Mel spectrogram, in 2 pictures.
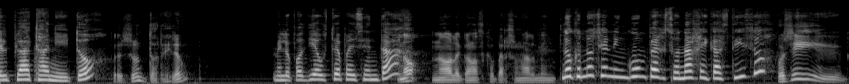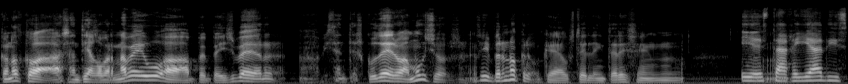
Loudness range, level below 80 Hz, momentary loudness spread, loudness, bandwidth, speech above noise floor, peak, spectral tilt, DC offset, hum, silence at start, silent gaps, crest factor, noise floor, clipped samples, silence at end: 6 LU; -60 dBFS; 14 LU; -23 LUFS; 15 kHz; 35 dB; -4 dBFS; -4.5 dB/octave; under 0.1%; none; 0 s; none; 20 dB; -58 dBFS; under 0.1%; 0 s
